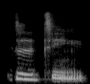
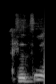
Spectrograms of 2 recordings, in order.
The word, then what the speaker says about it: Ziting: Is it Zijing? Is that how you say it? Ziting, Yeah. okay, you're done.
